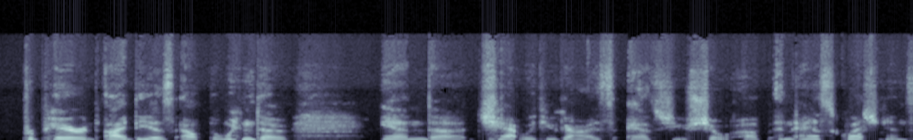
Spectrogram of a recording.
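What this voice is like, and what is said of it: Slightly hoarse voice. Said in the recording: “I'm a little hoarse this morning.”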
